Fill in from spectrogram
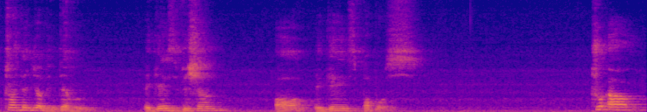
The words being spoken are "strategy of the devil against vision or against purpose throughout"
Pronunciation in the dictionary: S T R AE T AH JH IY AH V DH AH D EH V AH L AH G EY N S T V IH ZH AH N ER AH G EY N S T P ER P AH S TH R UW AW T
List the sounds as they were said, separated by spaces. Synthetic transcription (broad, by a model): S T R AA T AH JH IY AH V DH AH D EH V AH L AH G EY N S T V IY SH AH N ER AH G EY N S T P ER P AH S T R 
